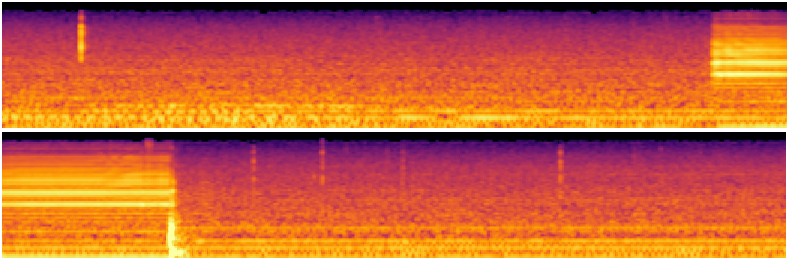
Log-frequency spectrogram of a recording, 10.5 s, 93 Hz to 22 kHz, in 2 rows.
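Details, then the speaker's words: 12 V 8 A battery charger, possibly Australian-made, plugged in on the bench: steady mains hum then a harsh loud buzz before it cuts out with blue smoke; transformer stays cold, bridge rectifier suspected of overheating. "oh look there's a bit of blue smoke let's unplug it it is definitely overheating so I reckon it's that bridge rectifier"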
